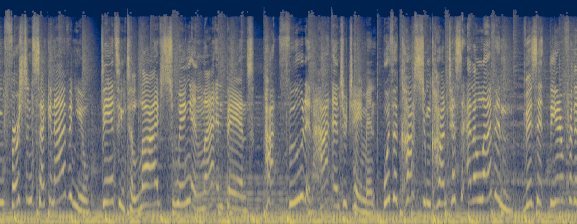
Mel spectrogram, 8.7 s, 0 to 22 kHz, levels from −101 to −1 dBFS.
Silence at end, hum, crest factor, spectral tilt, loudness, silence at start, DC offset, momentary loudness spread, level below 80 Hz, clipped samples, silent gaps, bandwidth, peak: 0 s; none; 14 dB; -2.5 dB/octave; -17 LUFS; 0 s; under 0.1%; 4 LU; -28 dBFS; under 0.1%; none; 18 kHz; -4 dBFS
